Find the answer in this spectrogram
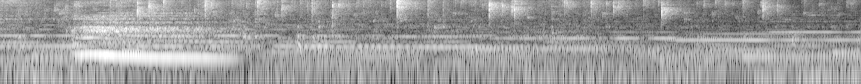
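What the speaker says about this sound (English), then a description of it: "The hot shower feels nice" Hot shower water running steadily in a video game bathroom, a soft continuous hiss and patter with faint droplet clicks, fairly quiet and alone, with a brief tonal swell near the start.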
